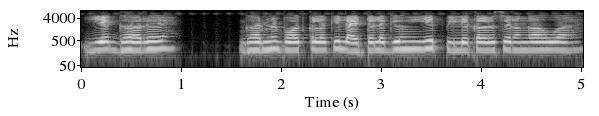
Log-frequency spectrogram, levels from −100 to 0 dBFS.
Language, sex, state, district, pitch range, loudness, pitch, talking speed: Hindi, female, Uttar Pradesh, Lalitpur, 220-235 Hz, -20 LUFS, 225 Hz, 215 wpm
